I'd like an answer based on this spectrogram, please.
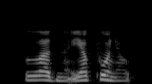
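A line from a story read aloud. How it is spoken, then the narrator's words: Grumble. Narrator (Russian): проворчал он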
